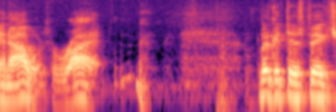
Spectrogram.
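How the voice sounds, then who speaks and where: A man with a dark, mellow tone speaks at a fairly slow pace with ordinary pitch variation. The background is quiet. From United States. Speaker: firearms video host. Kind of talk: casual talk to camera. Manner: folksy, chatty. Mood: relaxed, enthusiastic. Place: home room. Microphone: camera far.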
